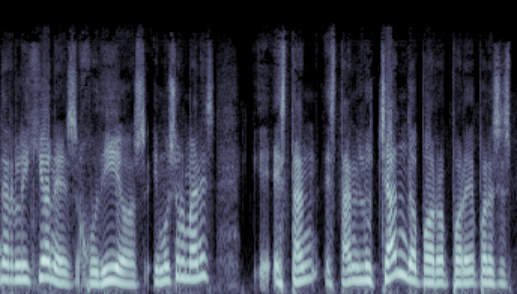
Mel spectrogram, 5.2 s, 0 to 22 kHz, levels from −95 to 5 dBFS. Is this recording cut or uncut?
uncut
